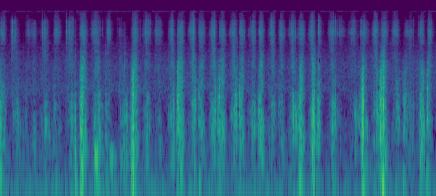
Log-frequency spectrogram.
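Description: Fingertips of both hands rub and scratch in and around the openings of the soft, hollow silicone ear-shaped cups on either side of a DuoPop-style binaural microphone with a black body and white ears, mimicking ear cleaning. The result is a quiet, close series of short scratchy, crackling rubs with bright, airy hiss and occasional muffled low thumps.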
